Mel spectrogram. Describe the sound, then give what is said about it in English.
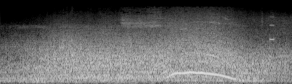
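A speeding car drives past as a broad road roar that swells toward a peak near the end and then begins to ease, with a brief tonal whine gliding up and back down as it passes. “Freddy opens his eyes and recognizes the driver of the speeding car.”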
